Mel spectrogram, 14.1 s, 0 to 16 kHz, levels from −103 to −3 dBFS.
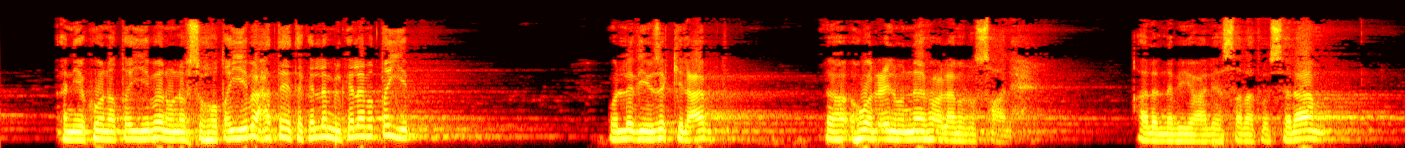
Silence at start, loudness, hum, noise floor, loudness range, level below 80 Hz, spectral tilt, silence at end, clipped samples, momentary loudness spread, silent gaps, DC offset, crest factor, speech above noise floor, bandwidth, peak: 0.55 s; -17 LUFS; none; -57 dBFS; 5 LU; -56 dBFS; -6 dB/octave; 0.2 s; under 0.1%; 18 LU; none; under 0.1%; 14 dB; 41 dB; 11 kHz; -4 dBFS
